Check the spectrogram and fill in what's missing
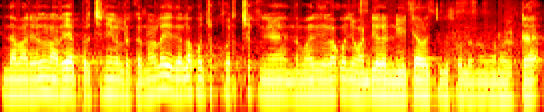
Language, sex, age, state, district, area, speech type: Tamil, male, 45-60, Tamil Nadu, Namakkal, rural, spontaneous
